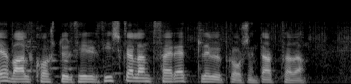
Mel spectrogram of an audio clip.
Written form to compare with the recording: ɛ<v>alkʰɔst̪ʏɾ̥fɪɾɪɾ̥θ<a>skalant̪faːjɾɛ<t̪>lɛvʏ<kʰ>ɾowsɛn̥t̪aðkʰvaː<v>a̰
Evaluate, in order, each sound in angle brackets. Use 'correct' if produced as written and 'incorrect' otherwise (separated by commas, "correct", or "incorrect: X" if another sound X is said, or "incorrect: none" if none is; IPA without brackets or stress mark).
correct, incorrect: i, correct, incorrect: pʰ, incorrect: ð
